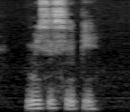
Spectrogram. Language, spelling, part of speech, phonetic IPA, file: Polish, Missisipi, proper noun, [ˌmʲisʲiˈsʲipʲi], LL-Q809 (pol)-Missisipi.wav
